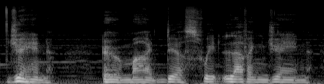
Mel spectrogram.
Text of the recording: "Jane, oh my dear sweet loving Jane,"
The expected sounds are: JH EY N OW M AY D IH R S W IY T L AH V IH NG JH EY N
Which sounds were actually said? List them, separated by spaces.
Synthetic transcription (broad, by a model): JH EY N OW M AY D IH R S W IY T L AH V IH NG JH EY N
